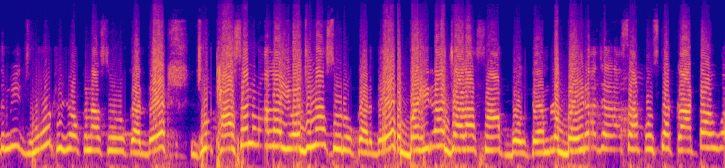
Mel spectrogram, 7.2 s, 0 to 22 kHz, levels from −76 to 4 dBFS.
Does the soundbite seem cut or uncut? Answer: cut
